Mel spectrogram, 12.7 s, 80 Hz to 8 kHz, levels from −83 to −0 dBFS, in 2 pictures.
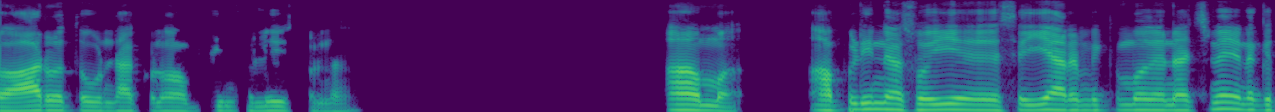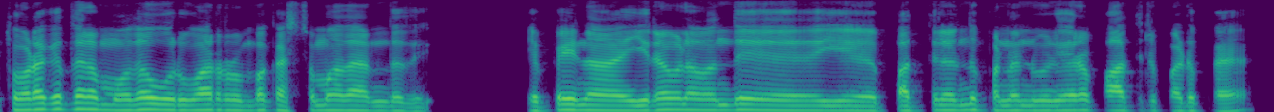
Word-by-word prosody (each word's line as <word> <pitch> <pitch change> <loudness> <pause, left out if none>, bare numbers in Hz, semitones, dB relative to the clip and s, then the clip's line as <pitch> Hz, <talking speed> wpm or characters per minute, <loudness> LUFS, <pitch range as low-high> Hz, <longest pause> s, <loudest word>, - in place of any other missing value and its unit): ஆர்வத்தை 125 -2 +1
உண்டாக்கணும்?" 115 0 -3
அப்படீன்னு 120 +2 -11
சொல்லி 120 +1 -2
சொன்னாங்க. 105 +1 -11 1.7
ஆமா. 130 -5 +2 0.5
அப்படி 160 +5 -1
நான் 150 -1 +2
சுய்ய 150 +1 +3 0.3
செய்ய 140 +2 +2
ஆரம்பிக்கும்போது 140 +1 -1
என்னாச்சுன்னா, 135 +6 +1
எனக்கு 145 -2 -2
தொடக்கத்தில 160 +2 +3
முதல் 150 +2 +3
1 140 - +1
வாரம் 140 -1 +1
ரொம்ப 135 +2 -2
கஷ்டமா 130 +2 -2
தான் 130 -1 +3
இருந்தது. 120 -3 -4 0.6
எப்பயும் 140 +4 +1
நான் 130 -1 +3
இரவில 145 +1 +2
வந்து 140 +2 0 0.5
இ - - 0 0.3
10 125 +1 -1
லேருந்து 135 +1 -1
12 130 0 -1
மணி 130 0 0
வரை 135 0 +2
பார்த்துட்டு 125 0 -1
படுப்பேன். 115 -2 -3
135 Hz, 155 wpm, -24 LUFS, 120-145 Hz, 1.7 s, சுய்ய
